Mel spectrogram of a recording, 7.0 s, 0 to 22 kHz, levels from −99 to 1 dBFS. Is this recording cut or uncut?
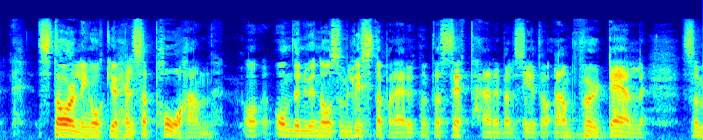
cut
